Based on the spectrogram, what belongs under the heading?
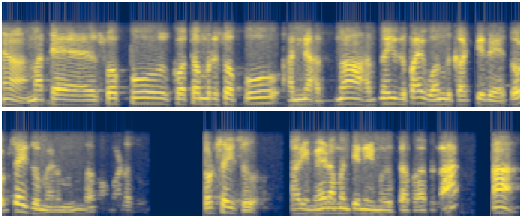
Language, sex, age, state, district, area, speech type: Kannada, male, 60+, Karnataka, Bellary, rural, conversation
